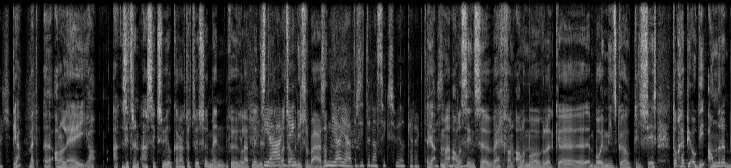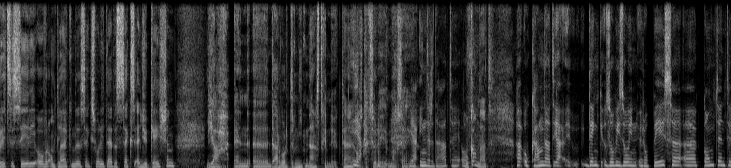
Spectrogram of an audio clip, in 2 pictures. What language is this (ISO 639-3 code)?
nld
